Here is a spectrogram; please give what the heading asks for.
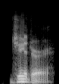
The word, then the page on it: jitter: American English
